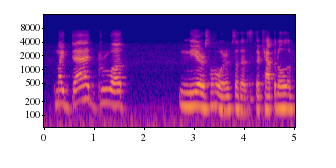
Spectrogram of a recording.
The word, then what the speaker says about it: Seoul: But Korea's not that big, so Now you said your dad grew up in Seoul. How do you say that? It's two syllable. It's Seoul. Seoul. Seoul.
